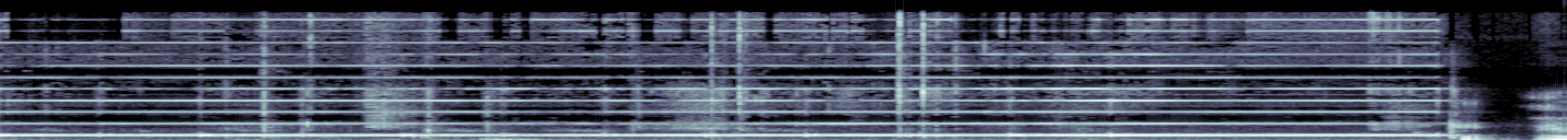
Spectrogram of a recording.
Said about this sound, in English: it is creating some beep sound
